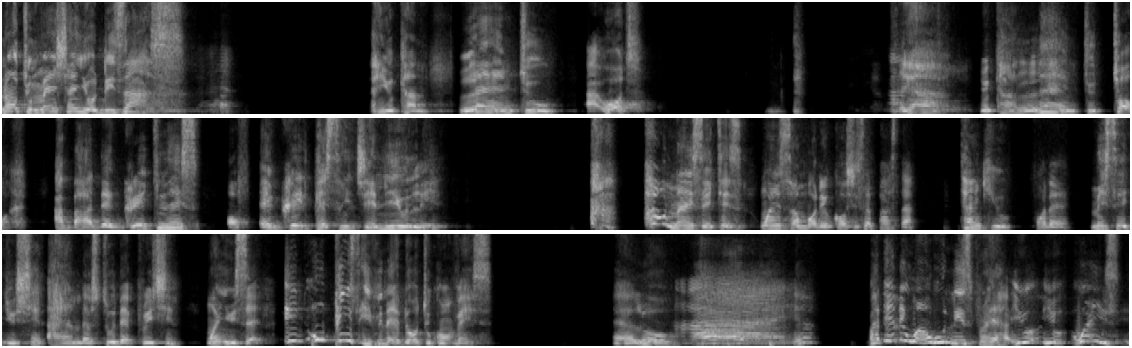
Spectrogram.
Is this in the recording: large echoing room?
yes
